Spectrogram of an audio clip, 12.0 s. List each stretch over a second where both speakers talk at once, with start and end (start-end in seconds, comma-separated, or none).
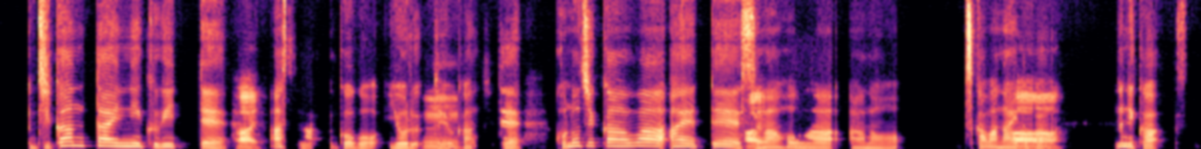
none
